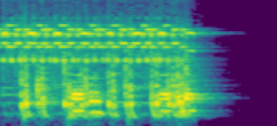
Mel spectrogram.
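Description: Electronic jingle from a New Jersey Bell animated logo ident, played back at four times speed so its ringing, bell-like synth tones go by fast and high. It fades out near the end.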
